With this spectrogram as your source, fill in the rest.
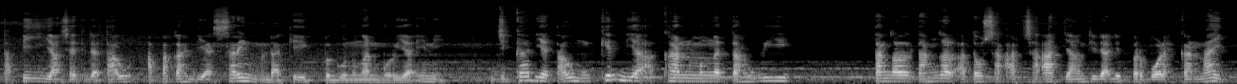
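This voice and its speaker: A man's voice: mid-range voice, moderate pace, music in the background. A man narrating a horror story in a casual, slangy first-person way, over a noisy background.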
